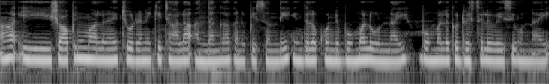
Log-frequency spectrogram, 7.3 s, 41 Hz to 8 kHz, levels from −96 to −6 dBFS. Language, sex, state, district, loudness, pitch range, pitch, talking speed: Telugu, female, Telangana, Karimnagar, -36 LUFS, 180-190 Hz, 185 Hz, 145 wpm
